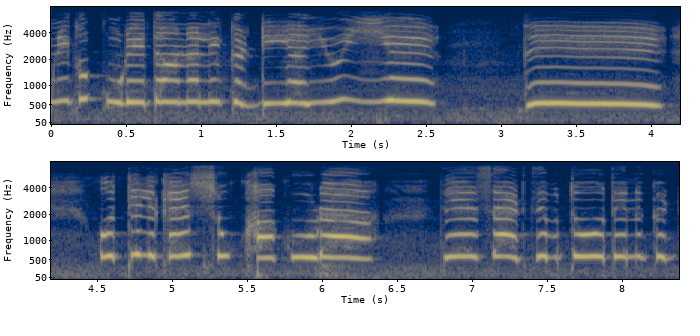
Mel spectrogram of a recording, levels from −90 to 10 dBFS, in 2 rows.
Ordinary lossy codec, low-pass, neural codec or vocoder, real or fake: none; 7.2 kHz; none; real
